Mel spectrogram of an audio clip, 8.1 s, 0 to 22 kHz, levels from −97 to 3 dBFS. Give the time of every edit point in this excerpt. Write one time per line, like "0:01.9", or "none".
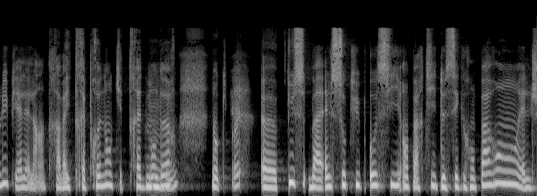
none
